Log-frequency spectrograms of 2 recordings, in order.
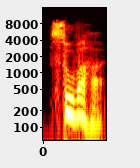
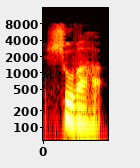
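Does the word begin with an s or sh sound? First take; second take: s; sh. First: The word begins with an s sound. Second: The word begins with a sh sound. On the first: The speaker calls it right. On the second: The speaker calls it wrong. "not Shuvaha"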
